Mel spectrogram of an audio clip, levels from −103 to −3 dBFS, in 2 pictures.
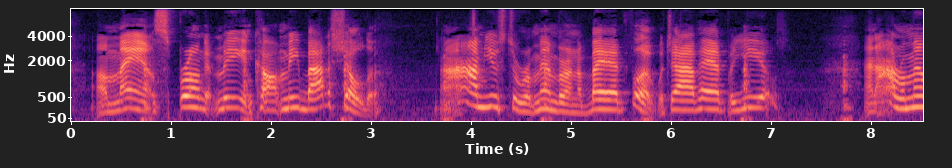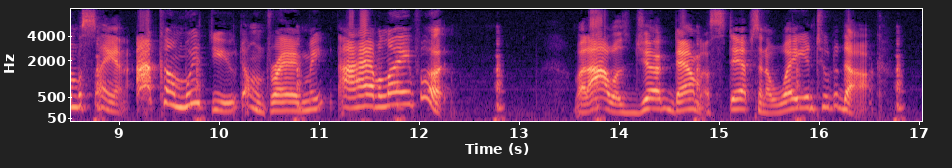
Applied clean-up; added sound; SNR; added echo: none; Tick-tock; 20 dB; none.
